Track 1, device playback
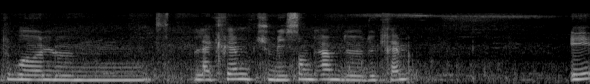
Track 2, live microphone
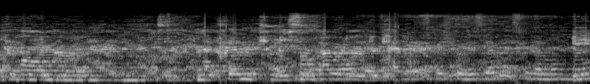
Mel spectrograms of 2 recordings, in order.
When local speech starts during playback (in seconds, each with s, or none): 3.0 s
